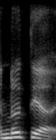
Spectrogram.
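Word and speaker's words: नृत्य: Yeah, Nritya. It is a Nirtya, combination of three, N, R, and T, right? Ra, and Tha. So it's little bit difficult. So Nritya.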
